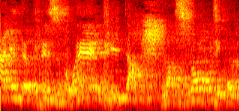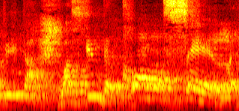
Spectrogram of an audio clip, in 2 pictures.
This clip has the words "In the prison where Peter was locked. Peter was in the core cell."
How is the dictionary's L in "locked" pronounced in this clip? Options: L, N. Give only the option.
N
